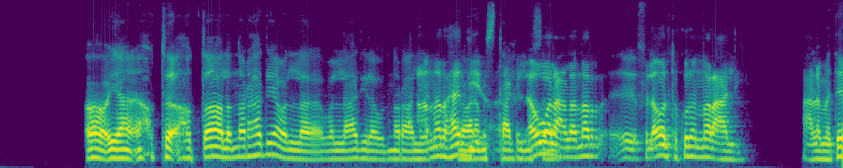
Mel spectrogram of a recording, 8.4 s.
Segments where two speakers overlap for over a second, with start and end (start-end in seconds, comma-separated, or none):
4.2-5.7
